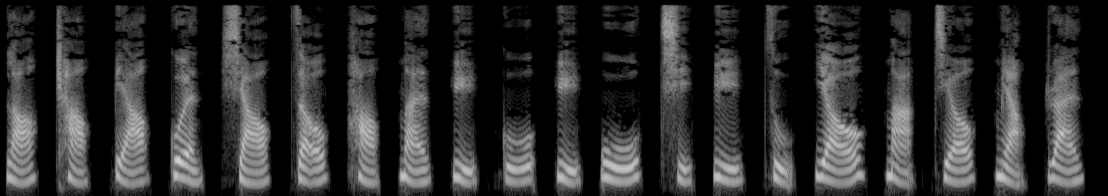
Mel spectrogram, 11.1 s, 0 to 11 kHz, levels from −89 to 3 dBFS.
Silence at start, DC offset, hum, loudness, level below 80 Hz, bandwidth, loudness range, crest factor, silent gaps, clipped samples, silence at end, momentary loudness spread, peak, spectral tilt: 0.05 s; under 0.1%; none; -25 LUFS; -74 dBFS; 10.5 kHz; 2 LU; 20 dB; 4.89-4.93 s, 9.17-9.21 s; under 0.1%; 0.25 s; 8 LU; -6 dBFS; -3.5 dB/octave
